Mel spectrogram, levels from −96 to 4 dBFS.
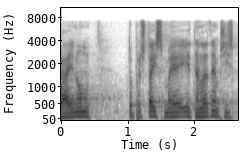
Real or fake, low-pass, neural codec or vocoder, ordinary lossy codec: real; 7.2 kHz; none; MP3, 64 kbps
